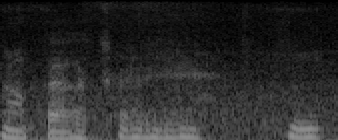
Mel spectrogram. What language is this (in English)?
Odia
